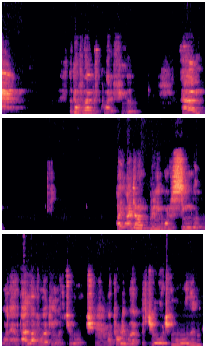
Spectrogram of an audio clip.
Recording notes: the audio may not be great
